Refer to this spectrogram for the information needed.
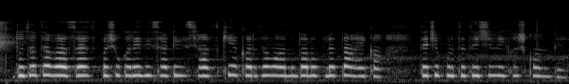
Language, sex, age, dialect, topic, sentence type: Marathi, male, 18-24, Northern Konkan, agriculture, question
